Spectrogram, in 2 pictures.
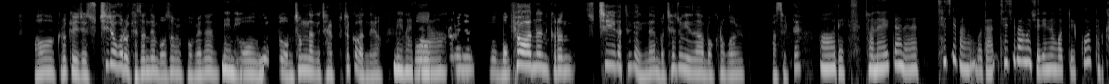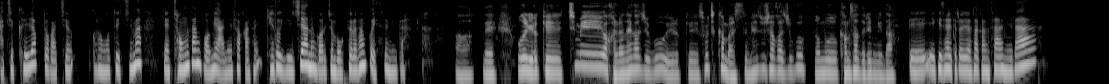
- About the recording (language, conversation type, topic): Korean, podcast, 취미를 꾸준히 이어갈 수 있는 비결은 무엇인가요?
- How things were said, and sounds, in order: other background noise; laugh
